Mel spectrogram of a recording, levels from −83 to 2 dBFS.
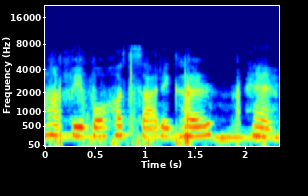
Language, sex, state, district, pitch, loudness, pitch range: Hindi, female, Jharkhand, Deoghar, 235 Hz, -19 LUFS, 220-250 Hz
